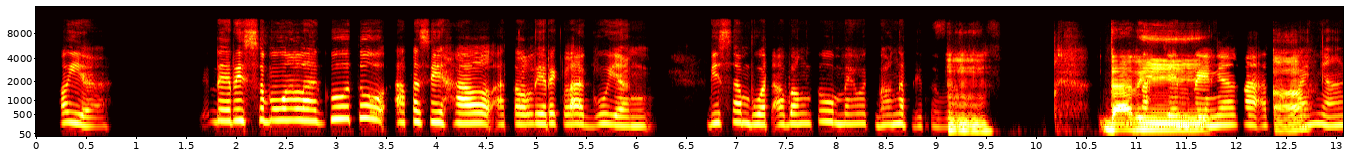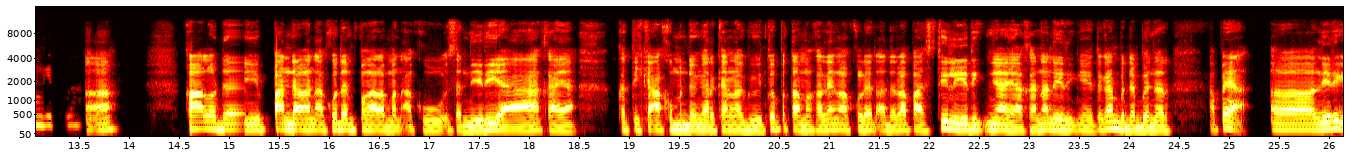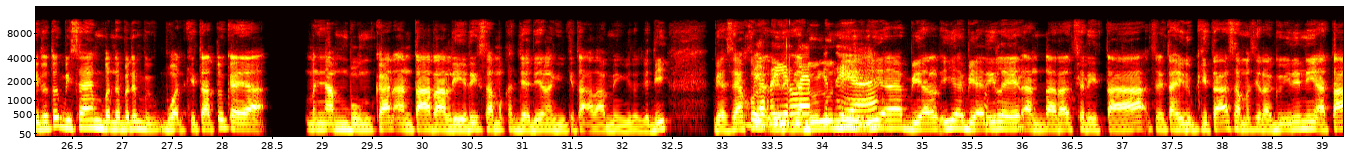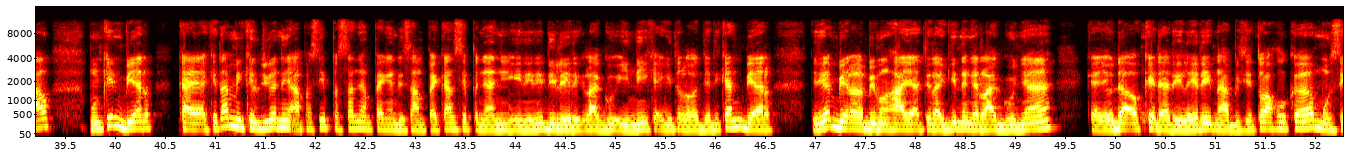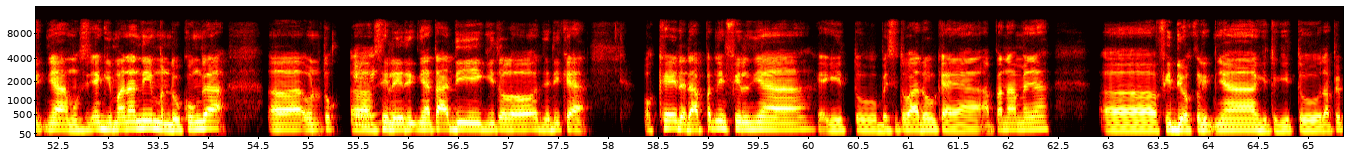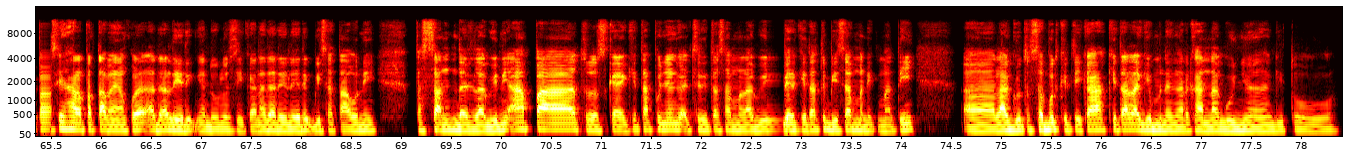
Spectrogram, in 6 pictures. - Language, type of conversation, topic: Indonesian, podcast, Lagu apa yang paling sering bikin kamu mewek, dan kenapa?
- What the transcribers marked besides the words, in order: in English: "relate"; in English: "relate"; in English: "feel-nya"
